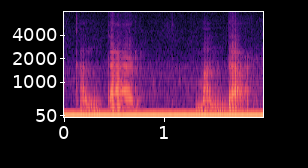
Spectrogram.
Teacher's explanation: the T and the D that come after the N draw the tongue down against the teeth, okay? Down from that ridge behind the teeth to the teeth.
